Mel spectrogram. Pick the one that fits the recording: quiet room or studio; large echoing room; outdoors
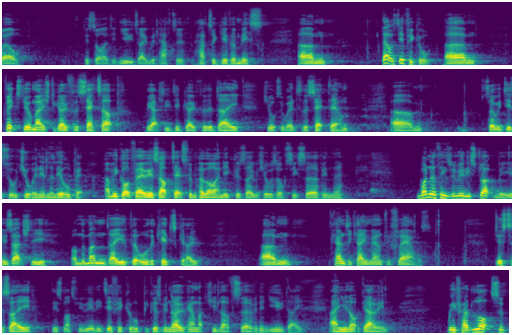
large echoing room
